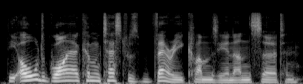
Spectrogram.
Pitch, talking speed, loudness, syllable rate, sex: 135 Hz, 180 wpm, -18 LUFS, 4.9 syllables/s, male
